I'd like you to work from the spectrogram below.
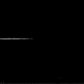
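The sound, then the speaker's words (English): A single high-pitched electronic alarm beep sounds briefly and fairly faintly, then cuts off, leaving only quiet low background rumble. “We've got an alarm going off.”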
